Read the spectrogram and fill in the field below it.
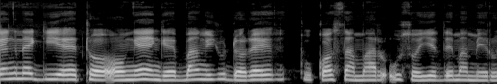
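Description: Nothing in this speech recording stands out as a technical fault, so there's really nothing here to flag.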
